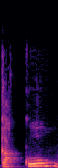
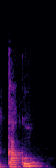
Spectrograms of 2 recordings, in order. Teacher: you have like your throat stopped there a little bit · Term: geminates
